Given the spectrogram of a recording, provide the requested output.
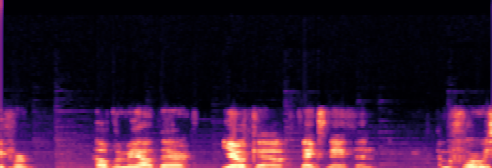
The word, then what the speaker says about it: Yoko: confirmation thank you nathan i now know it's pronounced yoko so hopefully that confusion is going to be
